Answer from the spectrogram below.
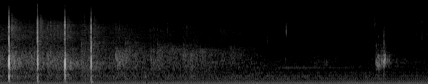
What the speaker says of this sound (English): Let's clap for them again,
